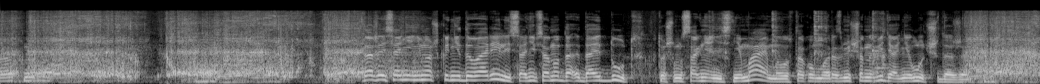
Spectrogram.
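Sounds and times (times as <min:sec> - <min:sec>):
blender pureeing boiled vegetables in a pot on the heat: 0:00.0 - 0:04.4, 0:09.5 - 0:10.3
speech: 0:00.2 - 0:00.6, 0:03.7 - 0:10.3.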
